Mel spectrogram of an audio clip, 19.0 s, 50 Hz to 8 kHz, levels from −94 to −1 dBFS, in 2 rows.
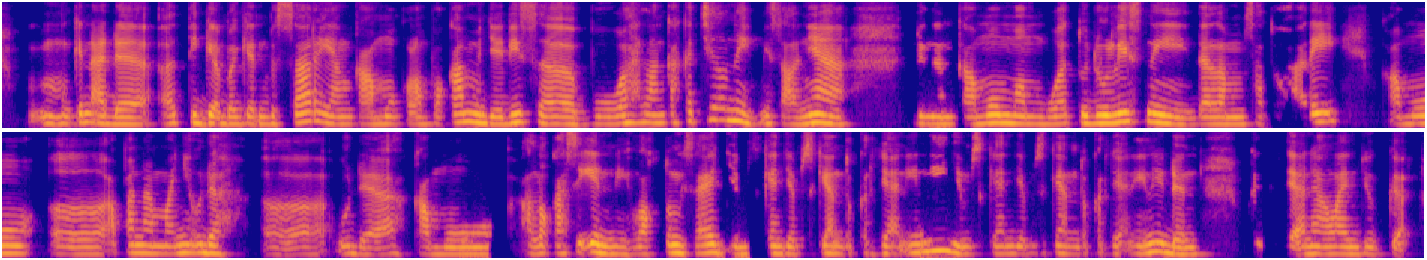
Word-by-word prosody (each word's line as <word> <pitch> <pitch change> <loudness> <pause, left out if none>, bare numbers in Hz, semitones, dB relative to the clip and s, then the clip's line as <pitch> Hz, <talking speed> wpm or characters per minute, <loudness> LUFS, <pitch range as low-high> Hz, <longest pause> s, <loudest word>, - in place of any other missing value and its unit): m 175 -1 -4
mungkin 200 +4 +1
ada, 160 -2 +2
e - - -7
3 185 0 +4
bagian 165 0 -1
besar 170 +6 +1
yang 180 -7 0
kamu 170 0 -3
kelompokkan 165 +4 -2
menjadi 185 -3 +4
sebuah 165 +3 0
langkah 190 0 -2
kecil 250 +4 -2
nih. 205 -8 +3
Misalnya, 175 -1 +3 0.4
dengan 165 -2 -1
kamu 165 +3 +2
membuat 170 0 -1
to 180 - +4
do 185 - +7
list 210 +3 +6
nih, 175 -6 +5
dalam 160 0 +1
1 165 +1 -12 0.2
hari 210 +2 +1 0.2
kamu, 175 +2 -2 0.3
eee, 160 0 -3
apa 190 - -6
namanya, 175 0 0
udah, 185 -2 +2 0.3
eee, 160 +1 -6 0.2
udah 165 -1 -4
kamu, 160 0 -1 0.2
alokasiin 175 +2 +2
nih 165 -1 -4
waktu 165 0 -4
misalnya 185 +2 +2
jam 160 - -2
sekian 175 - -2
jam 170 -1 -3
sekian 180 +1 0
untuk 170 - -11
kerjaan 175 +2 -4
ini, 215 +5 +2
jam 175 -3 0
sekian 170 0 -6
jam 170 - -8
sekian 180 -1 -4
untuk 175 - -15
kerjaan 175 - -8
ini 200 +4 +3
dan 160 -2 +2
mungkin 275 - -14
pekerjaan 170 - 0
yang 165 -1 0
lain 165 0 +1
juga. 165 -1 -5
170 Hz, 185 wpm, -23 LUFS, 165-185 Hz, 0.4 s, do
